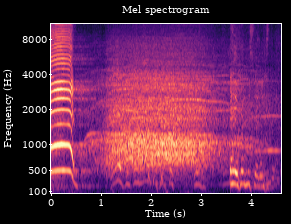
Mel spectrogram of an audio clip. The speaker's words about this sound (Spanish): Oigan, un aplauso para los que hicieron la canción de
